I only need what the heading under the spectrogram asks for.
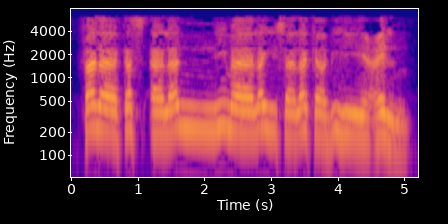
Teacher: قرأ قالون بتشديد النون هكذا: فلا تسألني ما ليس لك به علم، على أنها نون التوكيد الخفيفة أدغمت في نون الوقاية.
